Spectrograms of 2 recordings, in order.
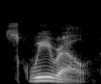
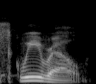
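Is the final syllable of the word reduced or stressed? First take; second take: stressed; stressed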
